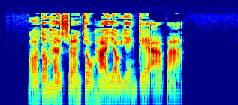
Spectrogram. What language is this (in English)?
Cantonese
